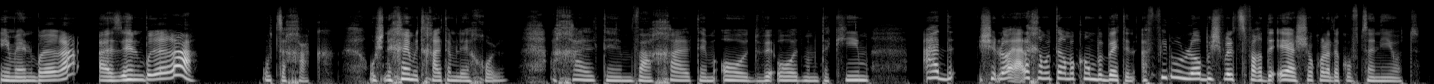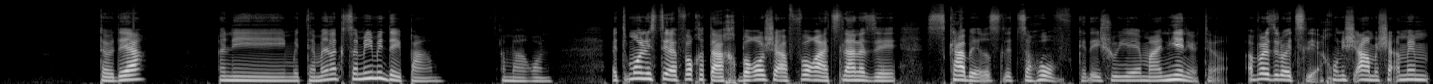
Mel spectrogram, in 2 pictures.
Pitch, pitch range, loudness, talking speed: 195 Hz, 175-220 Hz, -19 LUFS, 130 wpm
